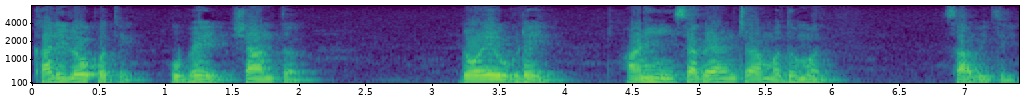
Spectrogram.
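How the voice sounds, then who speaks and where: A man narrating a scripted horror story in a measured, suspenseful way. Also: mid-range voice, steady tone, warm tone, poor audio.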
